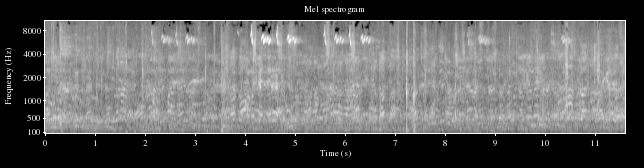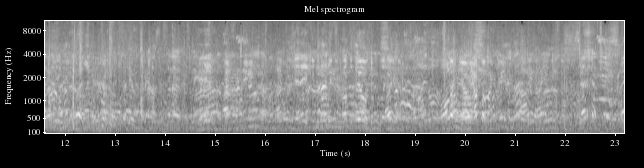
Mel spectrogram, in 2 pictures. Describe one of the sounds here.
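A crowd of young men chatter and talk over one another nearby, outdoors.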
